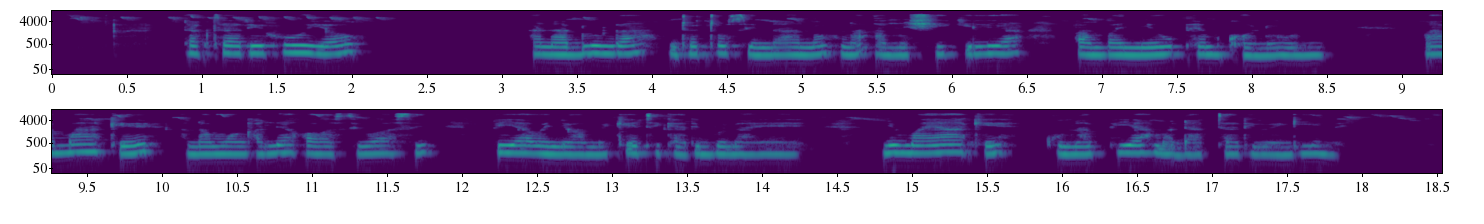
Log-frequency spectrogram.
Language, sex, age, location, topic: Swahili, female, 36-49, Kisumu, health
